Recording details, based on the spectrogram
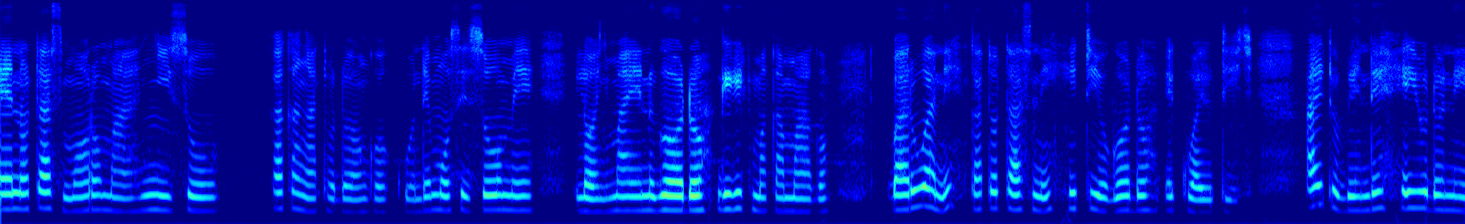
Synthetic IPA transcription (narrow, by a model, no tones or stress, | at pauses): ɛnɔtasmɔɾɔmaɲiso | kakaŋatɔdɔŋɡɔkwondemosesomelɔɲmaɛnɡɔdɔɡɪɡɪkmakamaɡɔbaɾuanɪkatɔtasnɪɪtɪjɔɡɔdɔekwajotit͡ʃaɪtobendeejʊdɔnɪ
